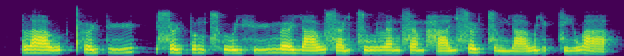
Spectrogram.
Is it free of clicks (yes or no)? yes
